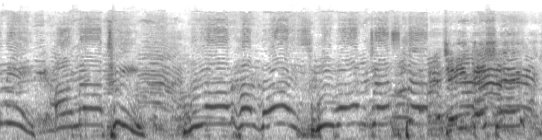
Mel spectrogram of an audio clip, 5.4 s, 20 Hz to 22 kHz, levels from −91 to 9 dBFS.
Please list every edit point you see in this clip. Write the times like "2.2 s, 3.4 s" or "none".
4.3 s

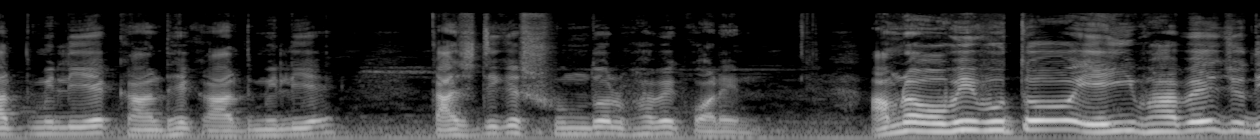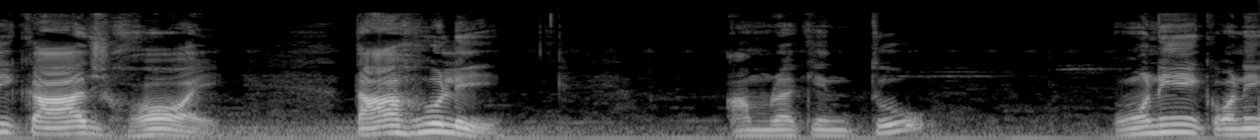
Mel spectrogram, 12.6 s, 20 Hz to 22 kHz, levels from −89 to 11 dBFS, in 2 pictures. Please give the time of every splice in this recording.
none

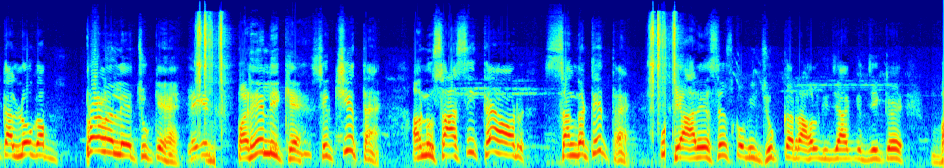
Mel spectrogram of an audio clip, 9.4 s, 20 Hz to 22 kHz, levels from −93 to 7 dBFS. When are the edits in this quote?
2.1 s, 6.5 s

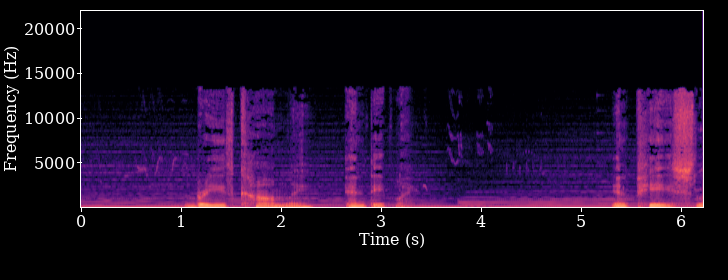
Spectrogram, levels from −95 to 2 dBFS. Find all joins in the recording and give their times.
0.9 s, 3.3 s, 4.8 s

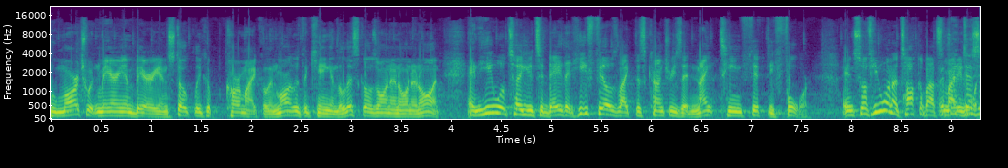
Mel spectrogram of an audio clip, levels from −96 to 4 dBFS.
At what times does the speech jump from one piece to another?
none

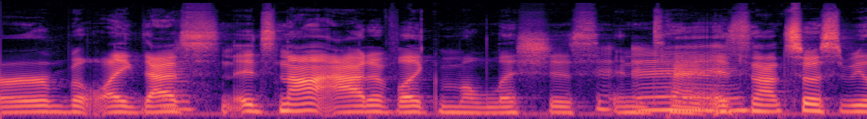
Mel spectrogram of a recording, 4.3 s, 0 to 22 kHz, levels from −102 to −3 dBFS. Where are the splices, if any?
none

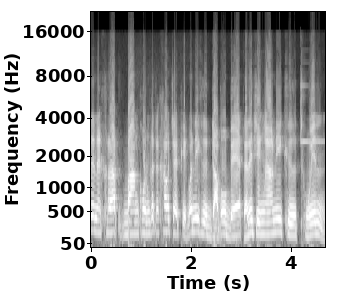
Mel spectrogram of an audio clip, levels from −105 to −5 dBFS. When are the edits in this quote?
none

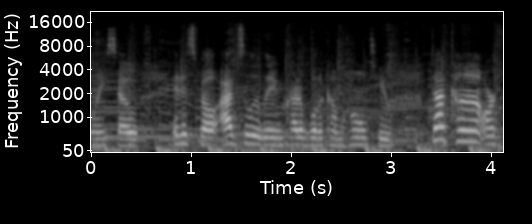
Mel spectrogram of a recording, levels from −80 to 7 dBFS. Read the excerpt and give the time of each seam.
2.8 s

